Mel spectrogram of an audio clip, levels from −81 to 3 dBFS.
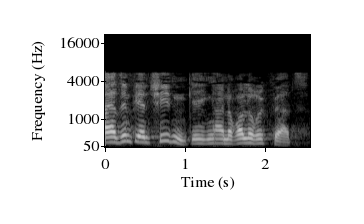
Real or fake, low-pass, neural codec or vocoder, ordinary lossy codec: fake; 5.4 kHz; codec, 16 kHz, 8 kbps, FreqCodec, larger model; MP3, 48 kbps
